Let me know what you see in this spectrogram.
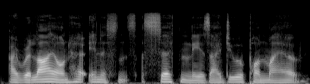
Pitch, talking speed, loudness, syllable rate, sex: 105 Hz, 250 wpm, -21 LUFS, 6.7 syllables/s, male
